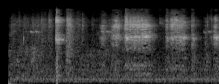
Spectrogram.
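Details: Captive fruit bats in an enclosure divided by a large mirror set up for enrichment give harsh, high, squeaky chattering bursts, loudest near the end, over soft rustling and one sharp click.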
